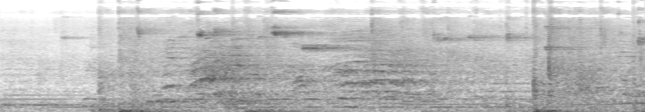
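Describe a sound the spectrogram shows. A volleyball thumps off players' arms and hands.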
